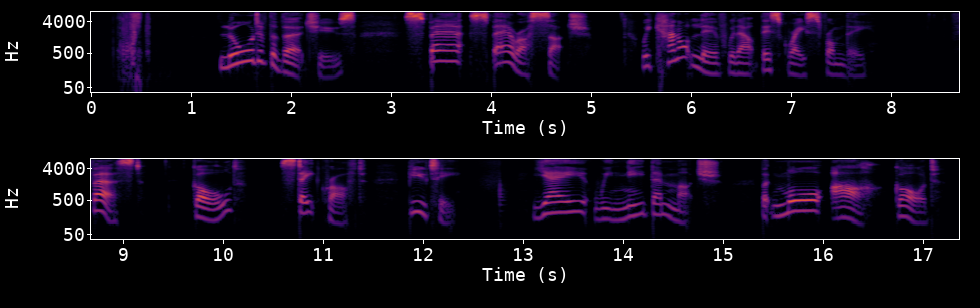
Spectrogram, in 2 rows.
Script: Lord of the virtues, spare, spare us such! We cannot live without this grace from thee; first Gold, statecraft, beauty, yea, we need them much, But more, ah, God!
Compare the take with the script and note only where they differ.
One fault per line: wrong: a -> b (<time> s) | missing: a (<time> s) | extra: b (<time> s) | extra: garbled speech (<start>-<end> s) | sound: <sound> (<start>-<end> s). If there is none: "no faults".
sound: squeak (0.2-0.8 s)
sound: thud (12.6-12.9 s)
